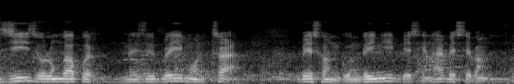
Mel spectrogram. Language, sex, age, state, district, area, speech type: Bodo, male, 30-45, Assam, Kokrajhar, rural, read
